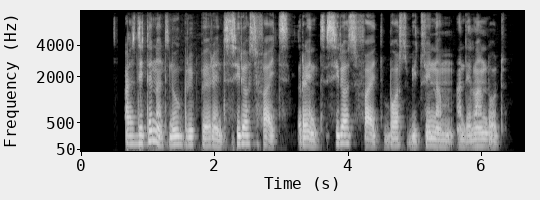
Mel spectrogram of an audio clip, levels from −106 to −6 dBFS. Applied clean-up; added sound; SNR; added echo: none; none; none; none.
